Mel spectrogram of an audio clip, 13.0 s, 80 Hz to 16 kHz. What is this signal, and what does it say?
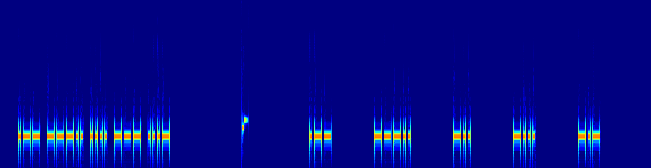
Morse code, heard as a keyed tone, about 25 wpm, spaced as for 13 wpm, 700 Hz. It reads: W8HOV W8DBK
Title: USA Call Signs - 6x Character Spacing - 25wpm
